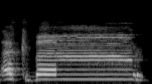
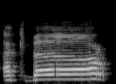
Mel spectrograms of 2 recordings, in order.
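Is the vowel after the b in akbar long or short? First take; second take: long; short. First: The vowel after the b is drawn out. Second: The vowel after the b is short. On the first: The speaker calls it wrong. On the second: The speaker calls it right.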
